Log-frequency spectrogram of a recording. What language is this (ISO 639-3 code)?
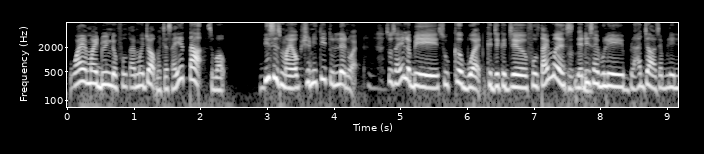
msa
